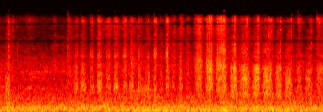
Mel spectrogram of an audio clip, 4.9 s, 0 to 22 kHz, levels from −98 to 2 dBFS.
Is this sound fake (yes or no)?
no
